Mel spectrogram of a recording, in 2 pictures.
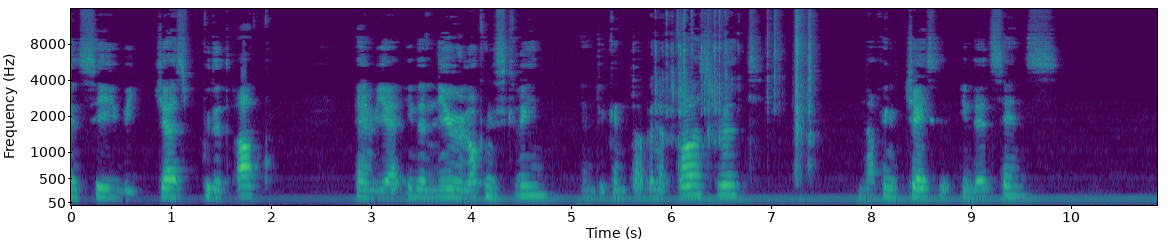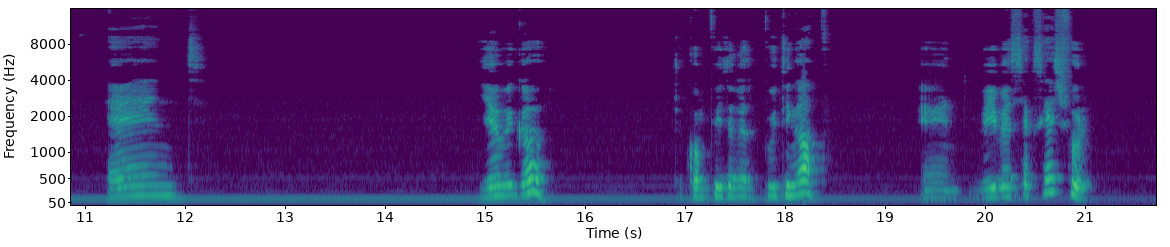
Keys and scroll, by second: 5.7-7.1 typing, 7.3 Return.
